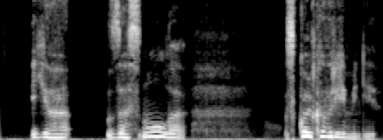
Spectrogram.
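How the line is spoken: Sleepy voice. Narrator (Russian): сонным голосом спросила она

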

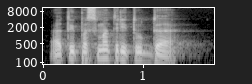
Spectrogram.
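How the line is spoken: Slightly irritated. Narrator (Russian): немного раздраженно ответил Тирт

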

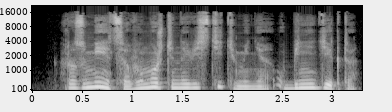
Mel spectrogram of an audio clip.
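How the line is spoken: Unsteady voice. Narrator (Russian): сказала она нетвердым голосом

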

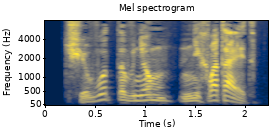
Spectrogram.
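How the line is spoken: Thoughtful. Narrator (Russian): задумчиво кудряшка

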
